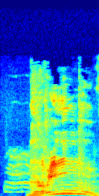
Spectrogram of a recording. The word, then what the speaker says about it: Greene: one green day but green day with an e it's a silent e which is excellent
